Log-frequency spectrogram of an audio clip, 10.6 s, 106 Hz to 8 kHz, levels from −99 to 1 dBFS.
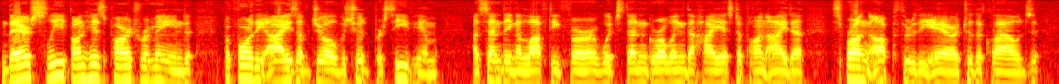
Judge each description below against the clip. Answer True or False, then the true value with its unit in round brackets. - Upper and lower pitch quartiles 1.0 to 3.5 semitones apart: True (3.2 semitones)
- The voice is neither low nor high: False (110 Hz)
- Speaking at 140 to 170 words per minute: False (185 wpm)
